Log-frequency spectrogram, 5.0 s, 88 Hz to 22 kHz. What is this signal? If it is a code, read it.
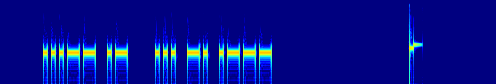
Morse code, heard as a keyed tone, about 30 wpm, 700 Hz. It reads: 3A SNJ
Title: Field Day Exchanges - 30wpm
